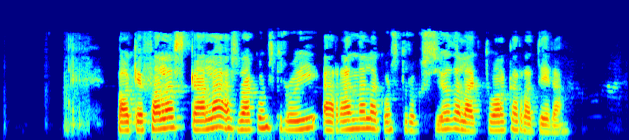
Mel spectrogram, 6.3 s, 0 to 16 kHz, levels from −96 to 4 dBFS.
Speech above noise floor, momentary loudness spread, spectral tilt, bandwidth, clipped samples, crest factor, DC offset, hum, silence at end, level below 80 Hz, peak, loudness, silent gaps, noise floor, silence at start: 57 dB; 15 LU; -4.5 dB/octave; 7.8 kHz; under 0.1%; 16 dB; under 0.1%; none; 0.6 s; -62 dBFS; -2 dBFS; -17 LUFS; none; -73 dBFS; 0.7 s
